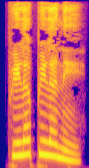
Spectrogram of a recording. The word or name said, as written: ಪಳಪಳನೆ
